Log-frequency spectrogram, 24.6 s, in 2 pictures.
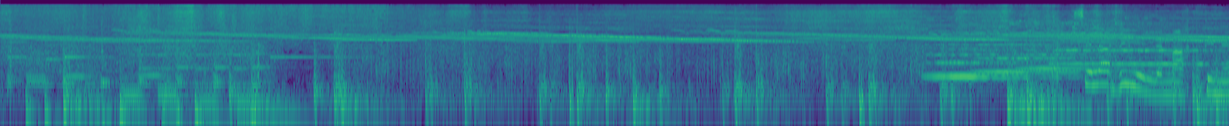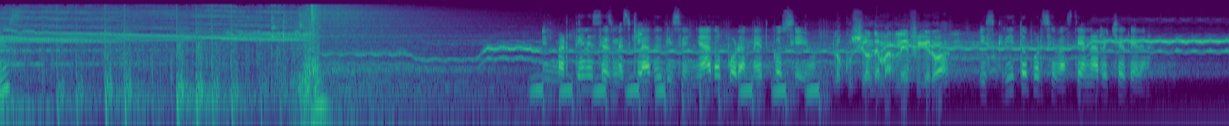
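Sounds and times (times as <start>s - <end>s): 
fireworks sound effect popping and crackling: 0.0s - 11.2s, 12.0s - 15.6s
whistling rockets: 0.0s - 19.1s
speech: 11.6s - 12.5s, 17.9s - 24.0s.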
